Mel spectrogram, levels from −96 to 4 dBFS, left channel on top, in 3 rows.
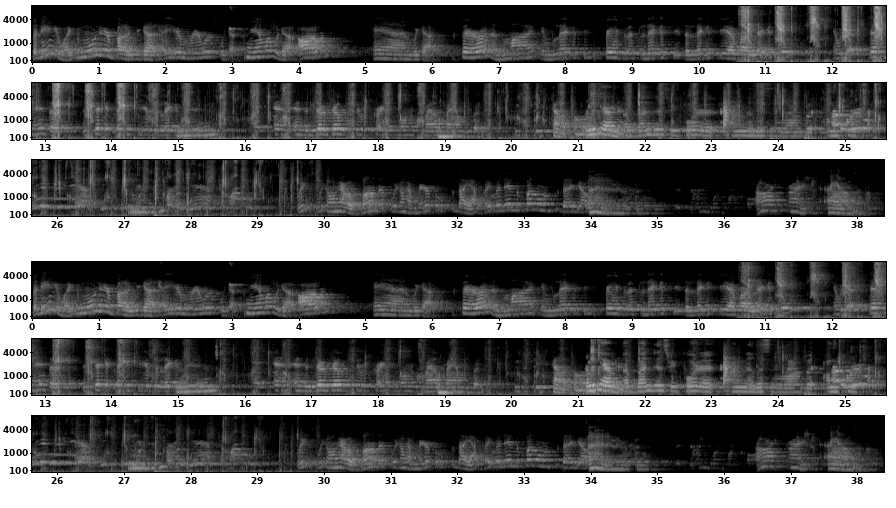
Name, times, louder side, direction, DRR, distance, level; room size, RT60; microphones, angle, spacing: voice 1, 0.0-4.4 5.1-6.0 6.5-11.5 12.0-13.2 13.6-15.4 16.1-19.5 20.0-21.7 23.1-23.3 24.8-27.3 27.6-28.9 29.6-34.0 36.5-37.3 37.5-38.2, equal, 10° left, 3 dB, 1.4 m, -47 dB
sound 1, 10.6-30.1, left 12 dB, 45° left, 0.3 m, -43 dB
voice 2, 15.0-15.6 18.9-19.1 21.1-23.0 23.3-25.2 27.1-27.6, right 3 dB, 85° right, 11 dB, 0.8 m, -43 dB
voice 3, 33.9-34.9 35.5-37.4, right 2 dB, 45° right, 6 dB, 1.0 m, -56 dB
19.5 x 14.0 x 2.6 m, 1.3 s
head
